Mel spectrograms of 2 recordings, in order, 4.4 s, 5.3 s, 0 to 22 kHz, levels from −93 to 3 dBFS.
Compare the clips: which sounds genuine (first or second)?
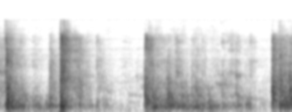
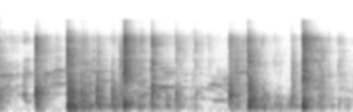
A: second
